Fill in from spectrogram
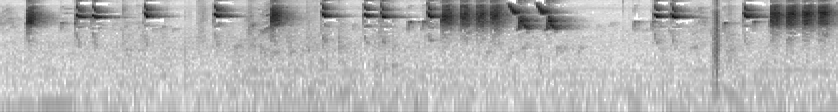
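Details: European goldfinch giving bright, tinkling twittered calls in quick bursts, each note sharply rising and falling, with short pauses between groups and a steady low hum underneath.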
